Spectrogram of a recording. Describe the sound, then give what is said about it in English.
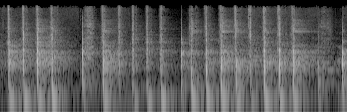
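A knife finely chops parsley in a fast, even rhythm: many crisp, quiet strikes land one after another with no talk. “Okay, so just run your knife right through it. You want to make sure that you get a nice fine chop here.”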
